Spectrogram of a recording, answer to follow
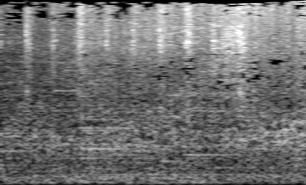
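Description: Loud intro music layered with a dense, noisy rushing sound effect with a heavy low rumble.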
